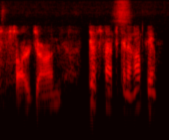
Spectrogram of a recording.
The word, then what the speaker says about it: Arcan: His name is Arjan Chetin, and he's from Turkey, so it's a little strange name, but it's spelled Arcan.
